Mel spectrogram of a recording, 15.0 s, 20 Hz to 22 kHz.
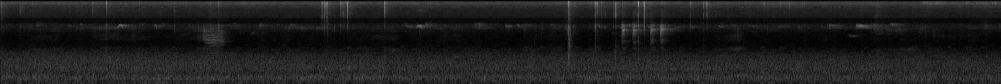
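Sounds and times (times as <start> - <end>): faint high bird chirps: 2.9 - 3.5, 9.3 - 10.1.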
